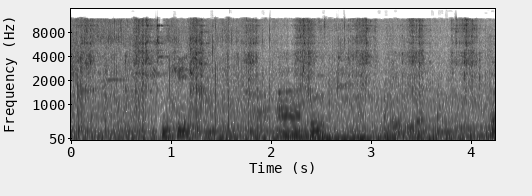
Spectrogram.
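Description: A hand cultivator scraping and tearing at the roots and soil of a tree's root ball, in irregular scratchy strokes, with snatches of a man's voice in between.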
